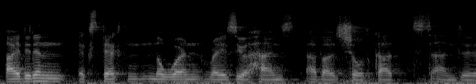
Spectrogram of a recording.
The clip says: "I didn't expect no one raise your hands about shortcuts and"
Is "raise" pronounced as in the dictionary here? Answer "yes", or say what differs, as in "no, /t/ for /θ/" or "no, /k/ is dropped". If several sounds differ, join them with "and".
yes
